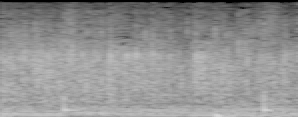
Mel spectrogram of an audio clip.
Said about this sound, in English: And I did not mean to hit the applause button. Because you shouldn't applaud.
